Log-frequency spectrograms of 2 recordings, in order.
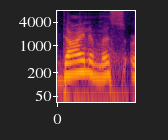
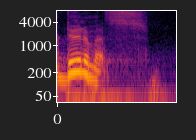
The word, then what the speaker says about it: dynamis: One of them means it's exousia, and the other is dynamis or dunamis. Either way, it can be pronounced either way.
